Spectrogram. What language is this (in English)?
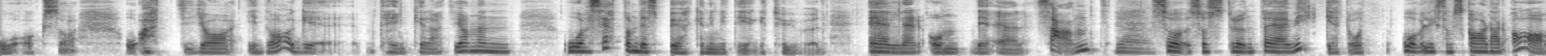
Swedish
